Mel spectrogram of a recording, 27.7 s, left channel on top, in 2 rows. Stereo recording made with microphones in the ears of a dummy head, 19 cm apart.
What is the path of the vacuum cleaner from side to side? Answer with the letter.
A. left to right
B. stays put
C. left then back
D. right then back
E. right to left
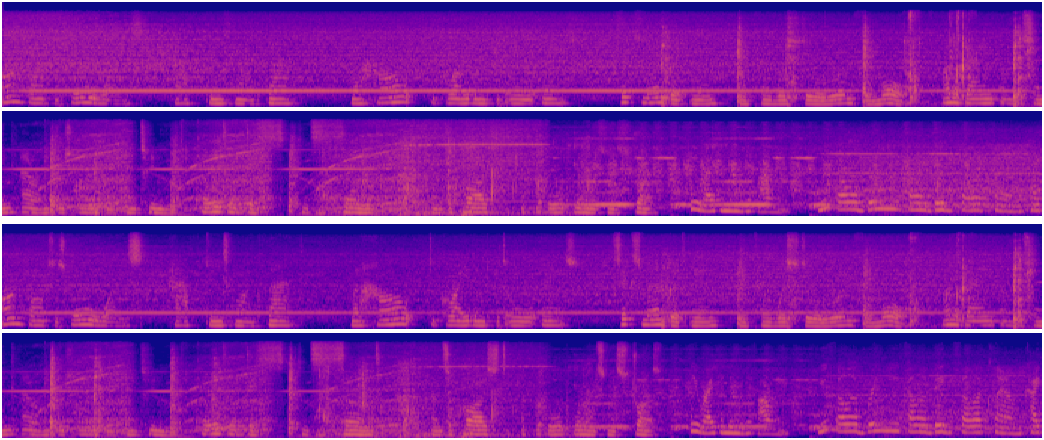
D.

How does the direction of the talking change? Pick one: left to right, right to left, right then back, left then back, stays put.
left then back.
